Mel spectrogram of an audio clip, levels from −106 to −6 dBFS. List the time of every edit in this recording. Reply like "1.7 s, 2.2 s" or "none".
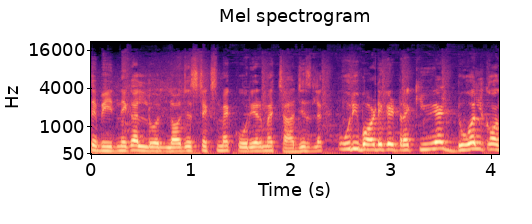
2.4 s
